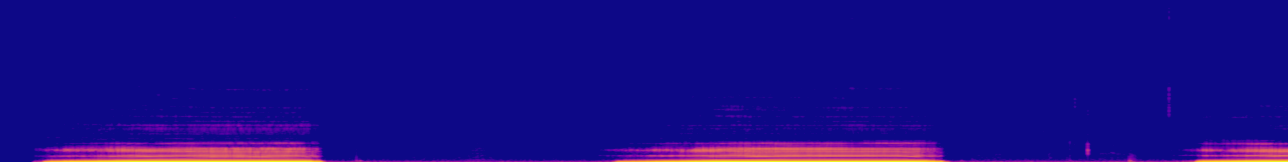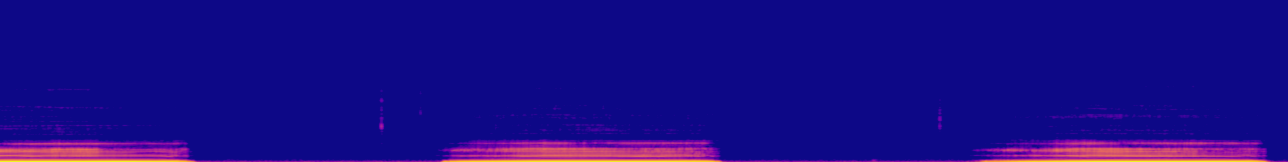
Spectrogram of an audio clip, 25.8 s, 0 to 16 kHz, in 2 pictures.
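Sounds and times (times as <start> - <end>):
cow: 0.4 - 3.3, 6.0 - 9.6, 11.7 - 14.9, 17.2 - 20.2, 22.6 - 25.6.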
